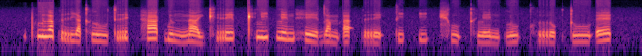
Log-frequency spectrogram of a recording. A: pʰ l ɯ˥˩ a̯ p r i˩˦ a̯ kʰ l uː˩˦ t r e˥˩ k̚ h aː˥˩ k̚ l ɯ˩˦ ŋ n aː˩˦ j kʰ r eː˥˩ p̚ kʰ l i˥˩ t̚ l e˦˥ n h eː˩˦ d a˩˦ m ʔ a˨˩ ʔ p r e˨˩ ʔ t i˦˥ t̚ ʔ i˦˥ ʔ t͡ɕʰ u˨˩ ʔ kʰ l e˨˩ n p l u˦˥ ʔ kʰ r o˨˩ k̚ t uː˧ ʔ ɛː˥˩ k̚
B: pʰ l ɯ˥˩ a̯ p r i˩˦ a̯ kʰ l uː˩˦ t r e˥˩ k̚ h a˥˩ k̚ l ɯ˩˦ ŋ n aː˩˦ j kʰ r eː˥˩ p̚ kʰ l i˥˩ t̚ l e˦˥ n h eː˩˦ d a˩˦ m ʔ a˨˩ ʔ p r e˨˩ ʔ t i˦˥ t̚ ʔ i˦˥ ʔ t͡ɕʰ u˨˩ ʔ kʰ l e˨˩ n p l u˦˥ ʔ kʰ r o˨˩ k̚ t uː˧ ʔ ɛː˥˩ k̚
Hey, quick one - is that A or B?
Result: A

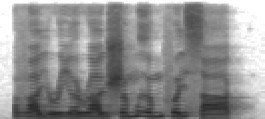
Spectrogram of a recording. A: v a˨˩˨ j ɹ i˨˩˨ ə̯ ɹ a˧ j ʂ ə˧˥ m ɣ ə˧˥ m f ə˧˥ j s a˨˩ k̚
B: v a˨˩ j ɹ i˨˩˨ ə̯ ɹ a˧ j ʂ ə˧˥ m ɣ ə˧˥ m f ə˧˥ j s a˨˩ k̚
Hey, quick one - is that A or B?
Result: B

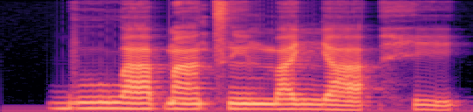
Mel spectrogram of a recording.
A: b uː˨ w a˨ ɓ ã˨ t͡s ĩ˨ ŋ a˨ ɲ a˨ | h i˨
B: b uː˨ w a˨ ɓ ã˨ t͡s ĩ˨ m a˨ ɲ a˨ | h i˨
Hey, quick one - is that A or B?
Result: B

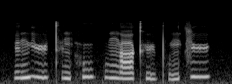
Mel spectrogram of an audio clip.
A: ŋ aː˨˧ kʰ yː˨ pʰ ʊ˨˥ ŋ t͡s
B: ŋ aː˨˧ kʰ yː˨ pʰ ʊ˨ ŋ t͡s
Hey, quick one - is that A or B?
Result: A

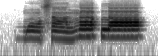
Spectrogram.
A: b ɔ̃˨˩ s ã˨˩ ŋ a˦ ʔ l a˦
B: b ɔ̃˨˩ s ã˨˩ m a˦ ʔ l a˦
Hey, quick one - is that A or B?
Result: A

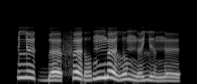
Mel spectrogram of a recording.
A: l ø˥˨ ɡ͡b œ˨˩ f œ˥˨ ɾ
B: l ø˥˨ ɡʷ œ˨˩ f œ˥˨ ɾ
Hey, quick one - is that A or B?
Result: A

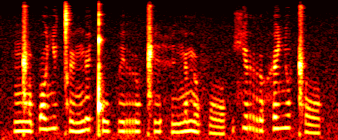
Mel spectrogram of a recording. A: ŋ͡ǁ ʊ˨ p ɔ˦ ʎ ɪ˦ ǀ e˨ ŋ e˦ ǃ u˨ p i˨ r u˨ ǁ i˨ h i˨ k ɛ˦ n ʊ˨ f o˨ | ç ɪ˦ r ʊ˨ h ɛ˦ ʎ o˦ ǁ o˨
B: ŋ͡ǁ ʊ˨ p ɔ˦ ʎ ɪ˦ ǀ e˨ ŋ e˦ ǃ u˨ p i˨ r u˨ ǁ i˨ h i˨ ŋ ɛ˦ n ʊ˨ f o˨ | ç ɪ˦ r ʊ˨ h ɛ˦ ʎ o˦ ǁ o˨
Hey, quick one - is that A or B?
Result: B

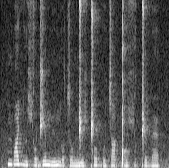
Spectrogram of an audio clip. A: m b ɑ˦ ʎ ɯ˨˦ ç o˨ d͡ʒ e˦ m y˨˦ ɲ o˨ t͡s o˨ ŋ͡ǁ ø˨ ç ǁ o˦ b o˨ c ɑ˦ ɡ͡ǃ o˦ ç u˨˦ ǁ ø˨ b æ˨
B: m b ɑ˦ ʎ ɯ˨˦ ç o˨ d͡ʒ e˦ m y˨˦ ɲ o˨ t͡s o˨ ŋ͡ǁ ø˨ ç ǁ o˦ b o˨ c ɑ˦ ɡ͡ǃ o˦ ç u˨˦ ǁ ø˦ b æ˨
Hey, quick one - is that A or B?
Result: A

